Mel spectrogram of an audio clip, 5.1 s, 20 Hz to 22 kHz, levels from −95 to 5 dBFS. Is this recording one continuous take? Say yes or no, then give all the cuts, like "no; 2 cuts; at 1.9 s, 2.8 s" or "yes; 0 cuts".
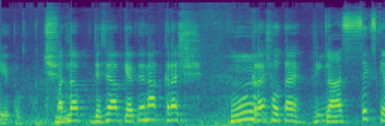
no; 1 cut; at 4.2 s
